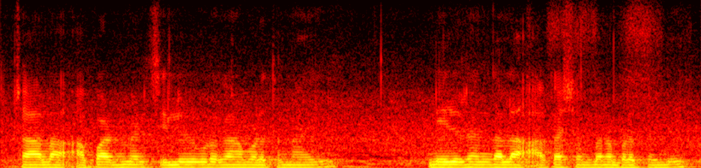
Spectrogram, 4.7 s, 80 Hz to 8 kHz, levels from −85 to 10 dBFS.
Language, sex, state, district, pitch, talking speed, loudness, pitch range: Telugu, male, Telangana, Mahabubabad, 125 Hz, 115 wpm, -14 LUFS, 120-130 Hz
